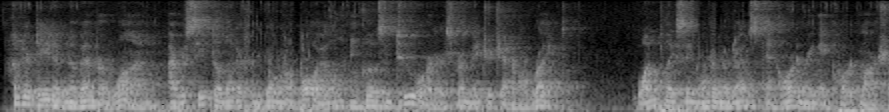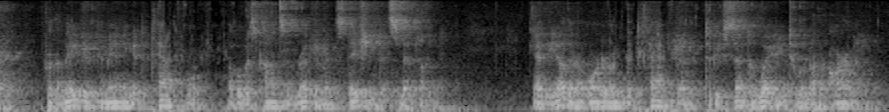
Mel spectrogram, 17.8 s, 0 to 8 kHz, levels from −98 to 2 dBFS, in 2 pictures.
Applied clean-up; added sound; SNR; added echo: neural separator model SepFormer DNS4.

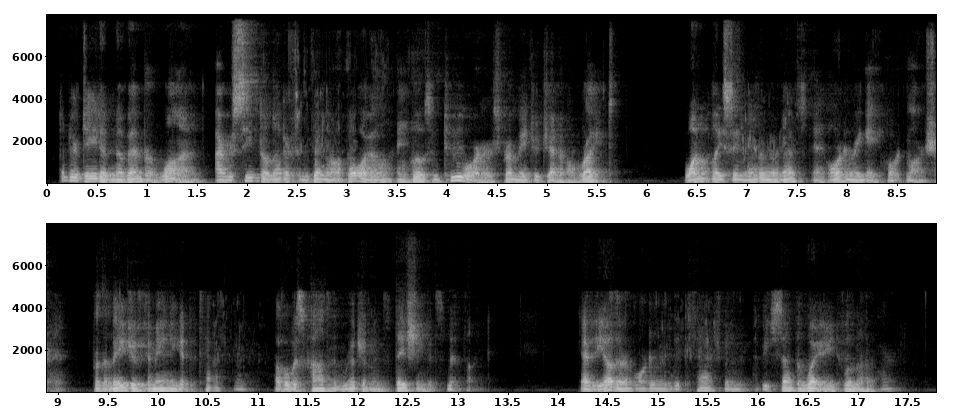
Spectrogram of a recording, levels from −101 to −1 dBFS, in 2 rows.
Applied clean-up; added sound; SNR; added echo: neural mask model DeepFilterNet 3.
